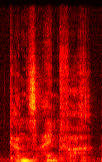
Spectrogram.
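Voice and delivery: soft tempting whisper; sly whisper. Acted. Witch lures the children, sly whisper.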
